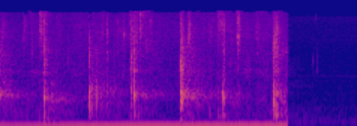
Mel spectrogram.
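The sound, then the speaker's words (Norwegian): A horse walking to its stable gives six evenly spaced hoof strikes, clip-clopping on a hard surface at a steady walking pace, sharp, over a faint background hum before the sound cuts off abruptly. “På vei til senga, hesten? På vei til stallen.”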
